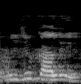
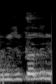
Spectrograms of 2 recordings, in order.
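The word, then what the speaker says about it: musically: देखो मीजी क एली, क के बाद ए भी है ना, सी के बाद तो काली हो जाएगा, मीजू काली, लेकिन ऐसा नहीं, म्यूजिकली है तो ये साइलेंट हुआ लेकिन ली बना दिया।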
